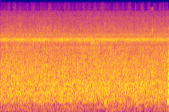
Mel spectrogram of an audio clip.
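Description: A calm river flows steadily, an even, unbroken watery rush at moderate level with no voices, ending with a brief bump.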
